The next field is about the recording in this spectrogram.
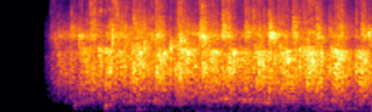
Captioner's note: applause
